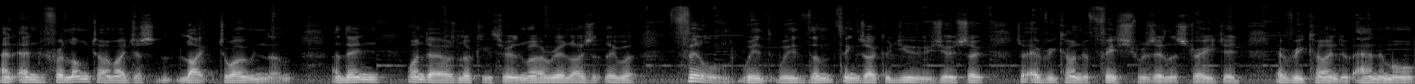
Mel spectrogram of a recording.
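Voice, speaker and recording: A man speaks with an English accent at a moderate pace, his pitch very deep and low. Pitch variation is ordinary, and music plays in the background. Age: 70s. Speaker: pop artist, painter. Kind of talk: interview answer. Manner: hesitant, repeats words.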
